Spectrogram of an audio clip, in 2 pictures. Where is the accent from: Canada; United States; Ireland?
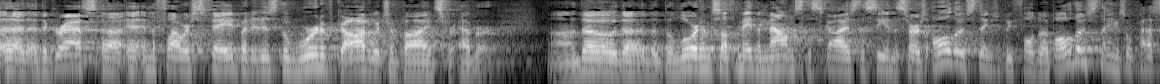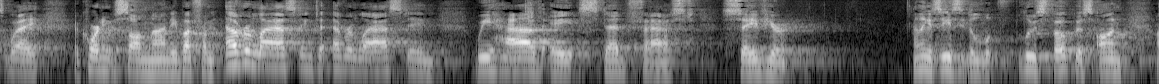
United States; the South; growing up in the South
